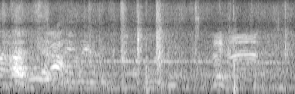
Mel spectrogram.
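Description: Footballers calling out to each other on a training pitch, short shouts that rise and fall in pitch, with a few sharp thuds of a football being kicked.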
